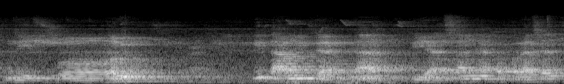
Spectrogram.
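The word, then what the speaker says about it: نصاب: syaratnya sudah sampai Nis Nun Shad alif ba dibacanya nisab kita lidar biasanya kepala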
